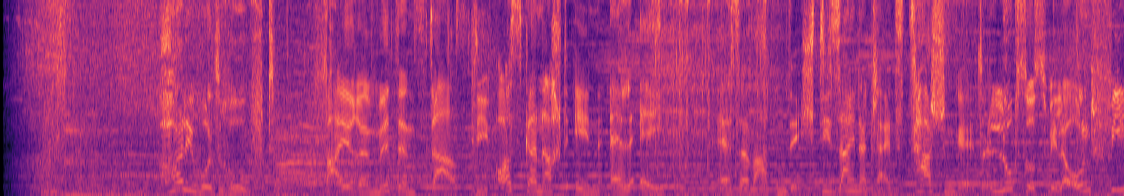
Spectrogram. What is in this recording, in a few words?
SPOT; Syoss; Oscar 2019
